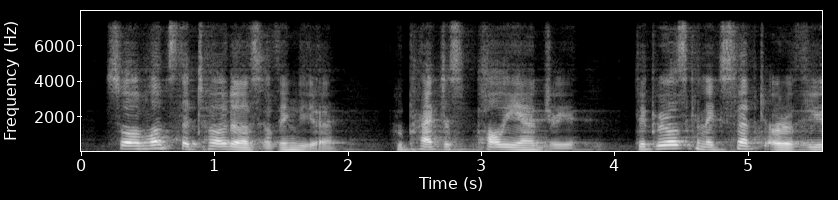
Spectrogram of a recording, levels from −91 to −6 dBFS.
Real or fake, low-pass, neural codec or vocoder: fake; 7.2 kHz; codec, 24 kHz, 1 kbps, SNAC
